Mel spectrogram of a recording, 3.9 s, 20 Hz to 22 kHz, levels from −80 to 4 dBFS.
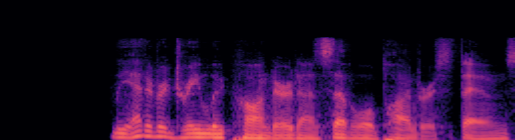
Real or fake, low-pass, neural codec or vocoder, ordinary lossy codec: fake; 7.2 kHz; codec, 16 kHz, 0.5 kbps, X-Codec, HuBERT features, trained on balanced general audio; AAC, 32 kbps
